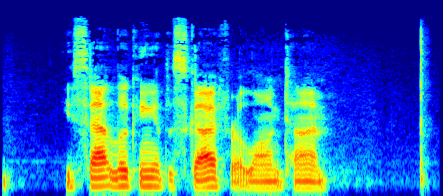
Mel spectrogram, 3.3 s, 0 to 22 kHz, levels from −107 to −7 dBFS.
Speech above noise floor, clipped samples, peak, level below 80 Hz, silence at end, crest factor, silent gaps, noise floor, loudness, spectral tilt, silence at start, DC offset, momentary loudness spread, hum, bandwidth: 47 dB; under 0.1%; -4 dBFS; -66 dBFS; 0.85 s; 22 dB; none; -71 dBFS; -24 LUFS; -4.5 dB/octave; 0.5 s; under 0.1%; 20 LU; none; 16 kHz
